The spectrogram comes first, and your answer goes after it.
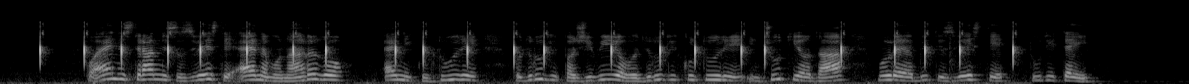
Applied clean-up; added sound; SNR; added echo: none; Telephone / Typing; -4 dB; none.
